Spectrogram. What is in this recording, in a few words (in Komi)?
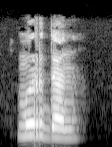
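"мырдӧн", Komi, female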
